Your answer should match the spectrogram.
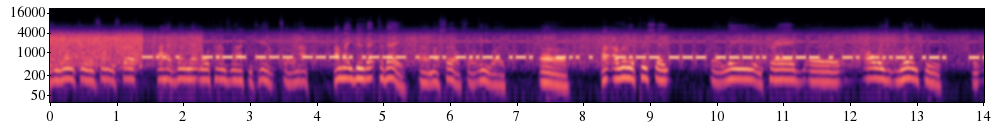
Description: Morse code, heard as a keyed tone, machine-sent, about 24 wpm, 740 Hz, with radio static. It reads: DE YO8JEN/R DE YO8JEN/R …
